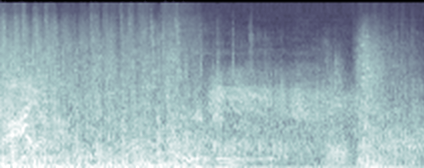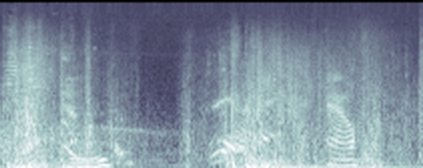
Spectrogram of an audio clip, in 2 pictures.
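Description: Gunfire and mechanical clatter in the video game Biomutant, rapid shots and creaking machinery mixed in a busy, dense game soundscape under a talking voice.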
